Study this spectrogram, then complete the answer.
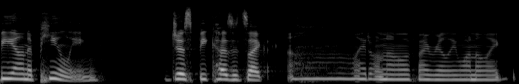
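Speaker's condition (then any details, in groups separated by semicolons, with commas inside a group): No condition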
